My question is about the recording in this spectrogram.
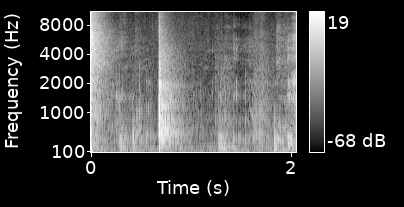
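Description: Two sharp hand claps, the second about 0.7 seconds after the first, amid laughter.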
